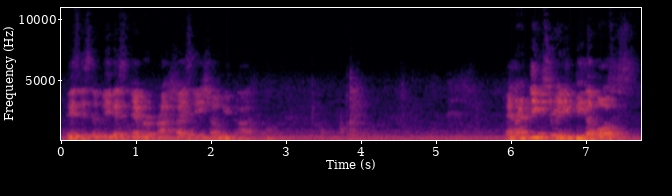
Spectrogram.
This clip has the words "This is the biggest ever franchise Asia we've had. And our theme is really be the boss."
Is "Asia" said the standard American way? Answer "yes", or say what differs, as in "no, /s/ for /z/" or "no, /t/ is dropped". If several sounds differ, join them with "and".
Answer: no, /ʃ/ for /ʒ/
